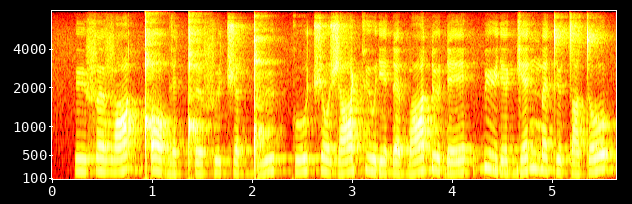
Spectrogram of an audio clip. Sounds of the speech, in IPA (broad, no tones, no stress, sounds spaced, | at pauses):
y f œ v ɑ ǃʼ ɔ ɡ ɛ ǃʰ ø f ʉ t͡ʃ œ ɡ͡ǃ ʉ | k u t͡ʃ o ʒ ɑ kʲ u ɾʲ e ɗ ɛ b ɑ ɗ ʉ ɗ e | ɓ y ɾʲ œ ɡʲ ɛ ŋ͡m ɛ t ʉ t ɑ t o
